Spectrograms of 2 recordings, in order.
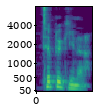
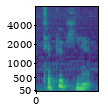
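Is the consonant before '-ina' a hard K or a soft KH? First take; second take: hard K; soft KH. First: The consonant before -ina is a hard K. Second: The consonant before -ina is a soft KH. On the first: "that was a hard K I just said" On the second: "the H is like a K H"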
